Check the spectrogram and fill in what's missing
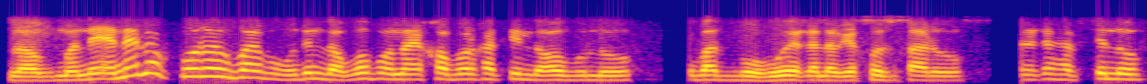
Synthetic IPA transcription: lɔɡmanɛːnɛlɔɡ̚koɹuɛkbaɹboɦutdinlɔɡɔpɔnajkʰɔbɔɹkʰatilɔwbulʊ | kɔbat̚boɦuɛkɛlɔɡɛxʰuzpaɹʊ | tɛnɛkɔsʰatsilʊ

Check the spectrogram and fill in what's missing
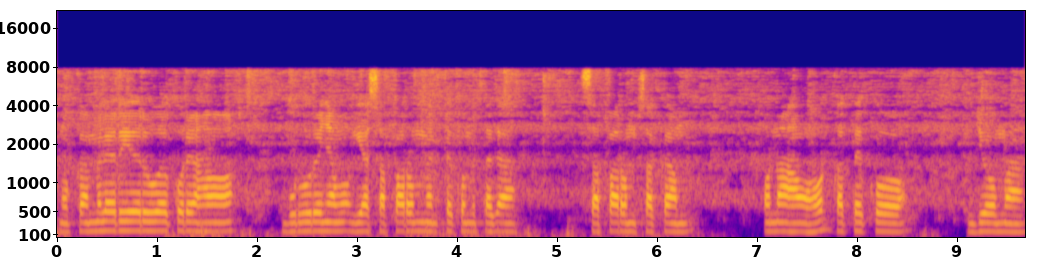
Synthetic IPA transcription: nɔkamɛleɾiəɾuwəkɔɾɛɦɔ | buɾuɾɛɲamɔʔɡiasapaɾɔmːɛnt̪ɛkɔmɛt̪aɡaa | sapaɾɔmsakam | ɔnaɦɔɦɔt̪̚kat̪ɛkɔ | d͡ʒɔma

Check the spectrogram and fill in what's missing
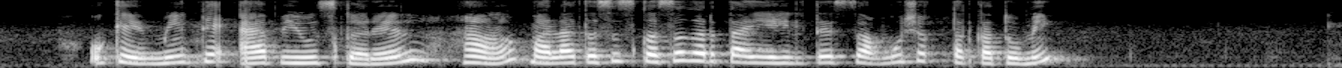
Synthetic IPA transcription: okemiːt̪eʔæpjuːd͡zkəɾelhãməlat̪əsəːt͡skəsəːkəɾt̪ajeɦiːlt̪esaŋɡuːɕək̚t̪akːat̪um̤iː

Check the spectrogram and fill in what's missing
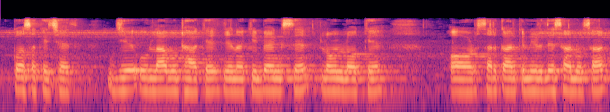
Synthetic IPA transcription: kɔsəkɛt͡ʃʰɛt̪d͡ʒeolabʊʈʰaked͡ʒenakibɛ̃ŋkseloːnlɔke | ɔːɾsəɾkaːɾkenɪɾd̪eʃanusaːɾ

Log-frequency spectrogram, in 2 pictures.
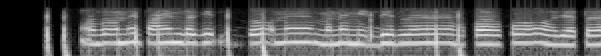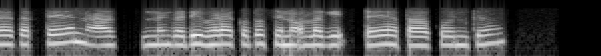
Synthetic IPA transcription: ad̪ɔʔnɛt̪ajnləɡit̪̚ˀd̪ɔʔnɛmanɛmit̪̚ˀd̪ʱiɾlɛɦat̪awakɔɦəd͡ʒaɾʈakakat̪ːɛnaa | ɛɡəɖibʱaɽakɔd̪ɔsɛnɔʔləɡit̪̚ˀt̪ɛhat̪aakɔiɲkə

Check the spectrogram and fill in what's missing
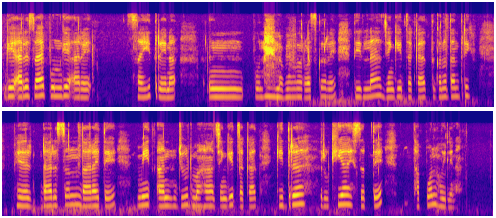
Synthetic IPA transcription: ɡeʔaɾesajpunɡeʔaɾe | saɦit̪ɾɛna | punenɔbẽmbəɾməskəɾɛt̪iɾlad͡ʒɛŋɡet̪̚d͡ʒakat̪ɡɔnɔt̪ant̪ɾikpʰeɾɖaɾesɔnd̪aɾajt̪emit̪and͡ʒuʈmaɦad͡ʒɛ̃ŋɡet̪̚d͡ʒakat̪kid̪ɾəɾukʰijəɦisab̚t̪et̪ʰapɔnɦojlɛna

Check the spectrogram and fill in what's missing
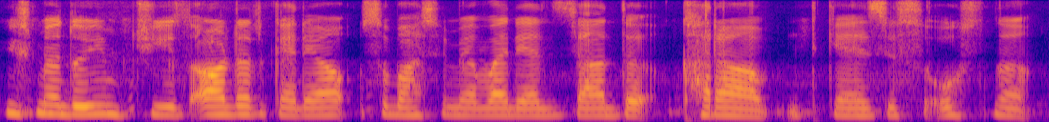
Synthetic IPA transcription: ismẽd̪oimt͡ʃiːzaːɾɖəɾkɐɾjaːsɐbaːsɐmẽːʋaːɾʲjaːzzʲjaːd̪kʰɐɾaːb̪̚kẽːzisoːsnɐ

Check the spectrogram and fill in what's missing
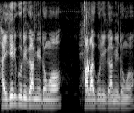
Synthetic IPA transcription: hajɡiɾɡuɾiɡamidɔŋɔ | pʰalaɡuɾiɡamidɔŋɔ

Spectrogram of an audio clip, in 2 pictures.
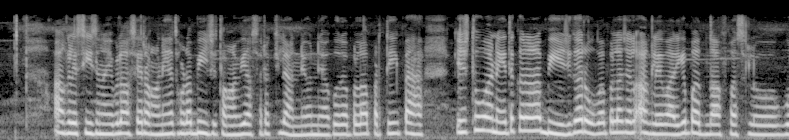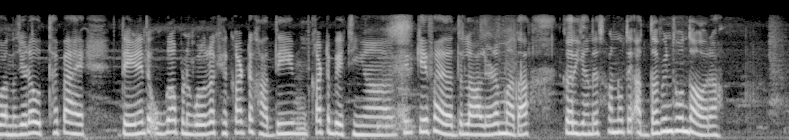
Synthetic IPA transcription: əɡleːsiːzənaĩːbəlaːseːɾaːɽ̃eːãːt̪ʰoːɽaːbiːd͡ʒt̪ãːʋiːaːsɾəkʰːiːlaːneːõːneːãːkot̪aːpəlaːpɾət̪iːk̚pɛːaːkɪst̪ʰoːaːnẽːt̪̬eːkəɾaːbiːd͡ʒkəɾoːʋɛːpəlaːt͡ʃələɡleːʋaːɾiːebənd̪aːpʰəslɡʊãːnd̪aːd͡ʒeːɽaːʊt̪ʰːɛːpɛːɦeː | d̪eːɽ̃eːt̪eːʔuɡaːpɳẽːkoːlɾəkʰːjaːkəʈkʰaːd̪iːkəʈbeːt͡ʃijãːsʰɪɾkeːpʰaːɪd̪aːd̪ɪlaːld͡ʒeːɽaːmət̪aːkəɾɪjãːd̪eːsaːnũːt̪eːʔəd̪aːbiːnt̪ʰõːnd̪aːɦoːɾaː

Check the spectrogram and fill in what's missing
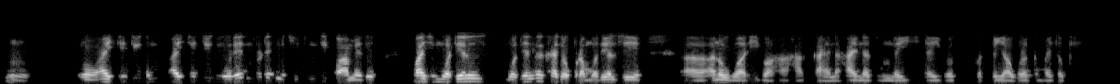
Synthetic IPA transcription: oajdentik̚dumajdentikoɾenpɾodet̚mɐsidumdipameɐdu | majsimodel | modelɡɐkʰajdɔk̚pɾamodelse | ɐnowbaɾibɐhahakːajenɐhajnɐdumlɐjtajbɐkʰot̚pɐjawɡɾaŋkɐmajtawɡe̥

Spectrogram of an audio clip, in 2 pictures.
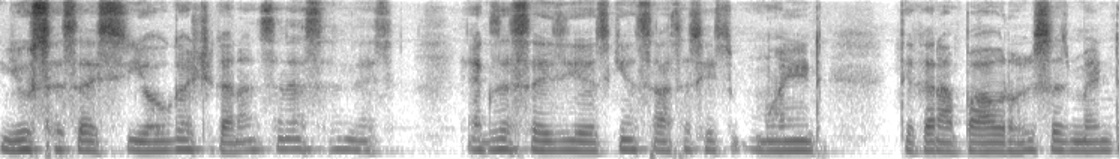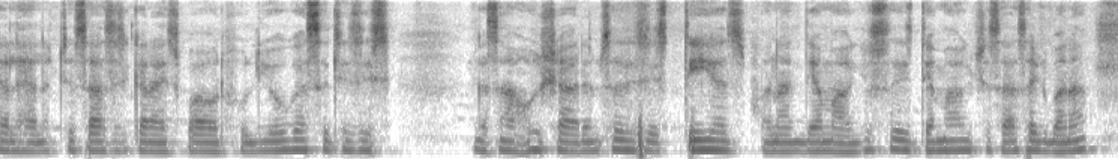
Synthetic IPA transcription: jusɐsɐsʲjoːɡat͡ʃʰikɐɾãːsɐnɐsɐnɐsʲ | ekzɐɾsɐjzjəːzkĩnsaːsɐsɐsʲmaːiɳʈ | t̪ikɐɾãːpaːʋɐɾujusɐsmeɳʈɐlɦelɐt͡ʃʰisaːsɐsʲkɐɾãːspaːʋɐɾfʰuljoːɡasɐt̪ʰis̬ɐsʲ | ɡɐsãːɦuʃaːɾimsɐt̪ʰɐsisʲt̪iːjɐzbɐnãːd̪ʲɐmaːɡjusɐsʲd̪ʲɐmaːɡt͡ʃʰisaːsɐt͡ʃʰʲbɐnãː

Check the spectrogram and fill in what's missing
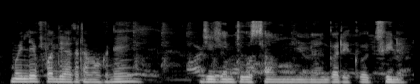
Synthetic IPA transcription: mʌjlepʌd̪jat̪ramakʰunej | d͡zid͡zʌnt̪ikosamnaɡʌɾekot͡sʰujnʌ

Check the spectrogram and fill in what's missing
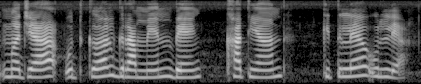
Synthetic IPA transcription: məd͡ʑjaud̪kəlɡɾamenbɛ̃ŋkʰː | at̪jãnt̪ | kit̪leulja

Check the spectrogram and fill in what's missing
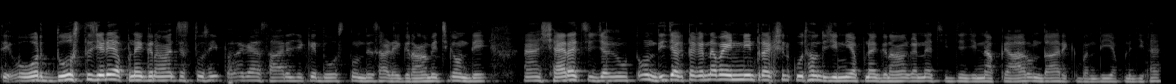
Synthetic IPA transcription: t̪eːoːɾd̪oːst̪d͡ʒeːɽeːəpɳeːɡɾãːt͡ʃət̪ʊsĩːpət̪aːɡɛaːsaːɾeːd͡ʒəkːeːd̪oːst̪ɦʊ̃nd̪eːsaːɽeːɡɾãːʋɪt͡ʃɡʊ̃nd̪eː | ʃɛːɾaːt͡ʃd͡ʒɦʊ̃nd̪iːd͡ʒəɡt̪aːkəɾnaːpãɪnːĩːɪɳʈɾɛːkʃənkʊt̪ʰeɦʊ̃nd̪iːd͡ʒɪnːĩːəpnẽːɡɾãːkəɾnãːt͡ʃiːd͡ʒãːd͡ʒɪnːãːpjaːɾɦʊ̃nd̪aːɾɪkbənd̪iːəpnẽːd͡ʒɪt̪ʰɛ̃ː

